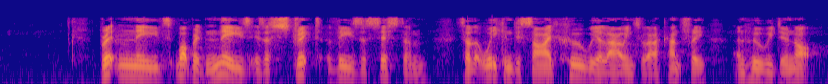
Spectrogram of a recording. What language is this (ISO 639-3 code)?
eng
